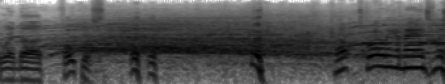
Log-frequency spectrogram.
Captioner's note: laughter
